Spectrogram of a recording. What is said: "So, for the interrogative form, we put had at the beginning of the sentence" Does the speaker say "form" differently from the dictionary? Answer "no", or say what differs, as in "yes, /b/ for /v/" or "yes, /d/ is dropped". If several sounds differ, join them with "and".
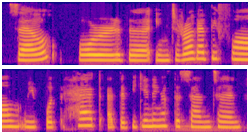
yes, /l/ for /ɹ/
